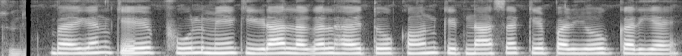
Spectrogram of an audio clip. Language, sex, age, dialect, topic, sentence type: Magahi, female, 18-24, Central/Standard, agriculture, question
